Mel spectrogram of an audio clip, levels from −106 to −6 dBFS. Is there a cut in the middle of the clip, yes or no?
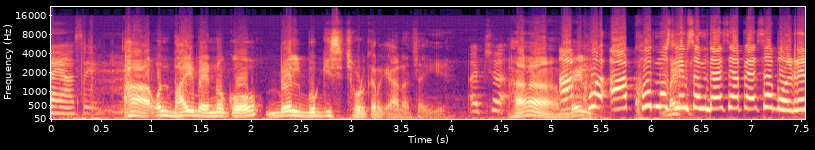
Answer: yes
